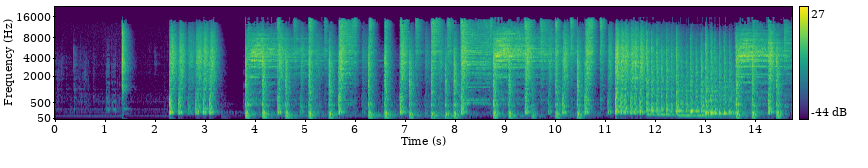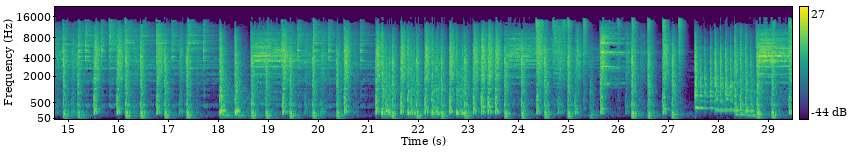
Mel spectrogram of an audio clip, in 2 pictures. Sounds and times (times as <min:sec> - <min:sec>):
Drum kit: 0:02.3 - 0:29.4.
